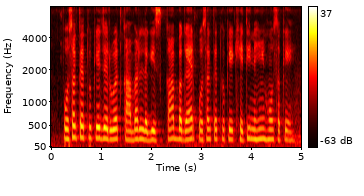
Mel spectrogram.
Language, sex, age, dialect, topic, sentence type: Chhattisgarhi, female, 31-35, Central, agriculture, question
